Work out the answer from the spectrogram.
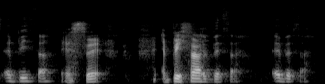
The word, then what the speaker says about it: Ibiza: It was in Ibiza. What the? It's Ibiza.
